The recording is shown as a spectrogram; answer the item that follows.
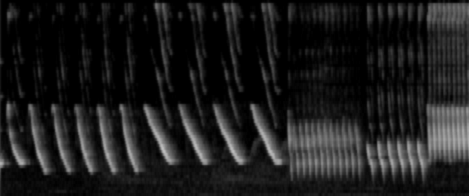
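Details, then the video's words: Canary song: slow, evenly spaced downward-sweeping whistles about every half second, then a switch to a fast buzzy trill and a dense rattling tour. "Natural Sound of Forest Birds Chirping || Canaries"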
